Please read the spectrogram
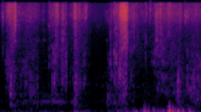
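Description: Footsteps pushing through dry grass and brush: crackling stems and twigs, with heavier low thumps of steps in the second half.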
